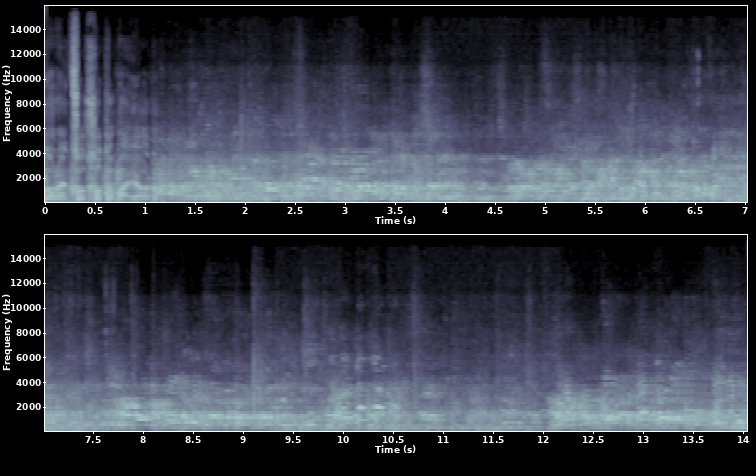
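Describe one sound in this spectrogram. A crowd murmurs and cheers in a large hall.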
